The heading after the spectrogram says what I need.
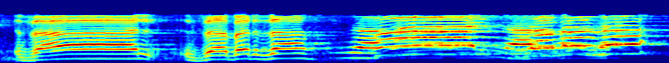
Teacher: زال میں سیٹی کی آواز نہیں آئے گی، اور زا میں سیٹی کی آواز آئے گی.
